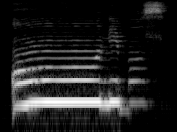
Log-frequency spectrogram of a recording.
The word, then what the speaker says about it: ônibus: na sua boquinha de ônibus muito feio é o ó e o ó é a sílaba tônica certo então ó se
